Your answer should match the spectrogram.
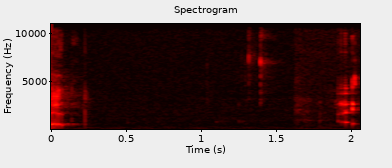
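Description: Near silence: room tone with a faint low hum, and a few faint clicks about one and a half seconds in.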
